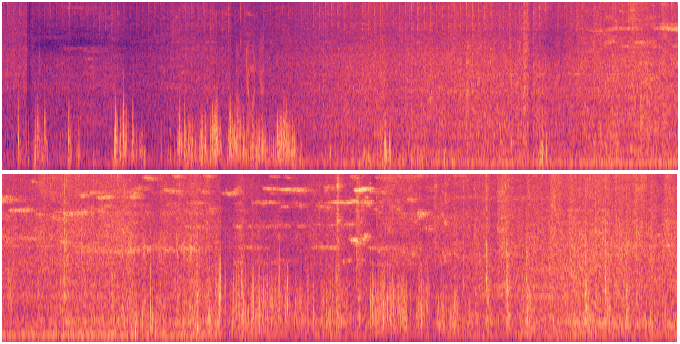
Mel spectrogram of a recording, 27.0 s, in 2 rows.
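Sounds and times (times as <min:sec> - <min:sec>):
locomotive engine rumble: 0:00.0 - 0:27.0
wheels squealing: 0:11.4 - 0:25.1.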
